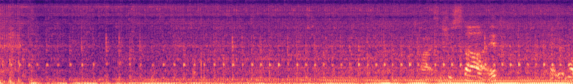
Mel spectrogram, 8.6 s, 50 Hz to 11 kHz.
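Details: 1980s Toyota Tercel barn find four-cylinder, carb fed fuel directly by gravity with the fuel pump line disconnected: settles into a steady, even idle with a low smooth hum, no knocks or stumbles; normal running.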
